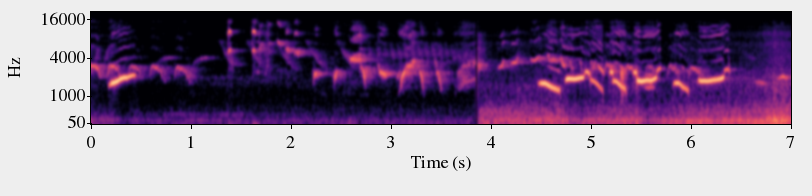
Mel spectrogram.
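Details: Singing white-rumped shama, played to stir other shamas into song and agitation: a fast varied stream of whistled slurs and chips, rising and falling notes, high twittering overtones, with a low rumbling background entering midway.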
